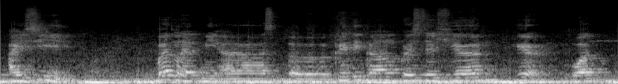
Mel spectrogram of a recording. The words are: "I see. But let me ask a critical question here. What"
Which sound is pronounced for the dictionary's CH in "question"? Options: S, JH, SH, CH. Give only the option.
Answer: SH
